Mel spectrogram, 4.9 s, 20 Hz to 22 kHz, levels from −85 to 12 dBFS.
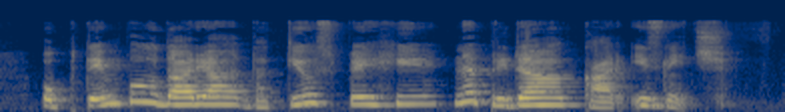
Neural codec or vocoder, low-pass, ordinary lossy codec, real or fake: none; 10.8 kHz; MP3, 64 kbps; real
